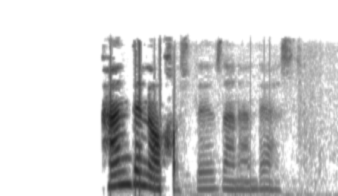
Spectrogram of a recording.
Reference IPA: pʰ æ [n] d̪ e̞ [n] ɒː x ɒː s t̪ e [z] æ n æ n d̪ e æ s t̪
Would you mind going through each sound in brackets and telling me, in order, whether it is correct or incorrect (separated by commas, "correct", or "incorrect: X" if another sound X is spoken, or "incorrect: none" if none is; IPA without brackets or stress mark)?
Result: correct, correct, correct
